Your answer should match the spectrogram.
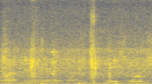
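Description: Faint, indistinct voices of several people talking in the background, with a few light clicks and knocks.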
